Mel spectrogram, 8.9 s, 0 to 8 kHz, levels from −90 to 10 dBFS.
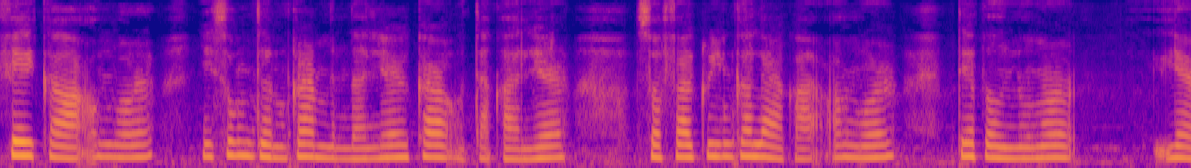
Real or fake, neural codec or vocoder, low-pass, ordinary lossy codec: fake; codec, 16 kHz, 2 kbps, FreqCodec, larger model; none; none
